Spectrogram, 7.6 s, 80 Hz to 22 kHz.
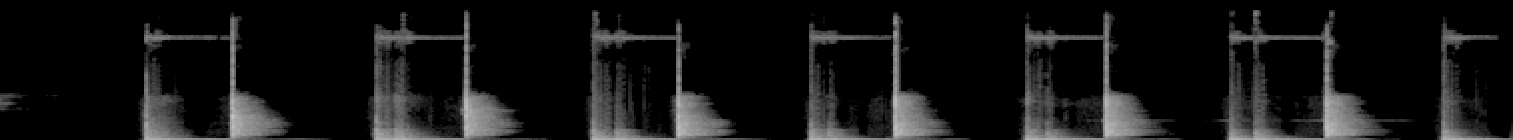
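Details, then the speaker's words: Simulated split first heart sound imitated on regional musical instruments, about 56 cycles a minute, the two S1 components very close together; split S1. "Ahí se me fue. Ahí. Ese sería un desdoblamiento del primer ruido cardíaco."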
